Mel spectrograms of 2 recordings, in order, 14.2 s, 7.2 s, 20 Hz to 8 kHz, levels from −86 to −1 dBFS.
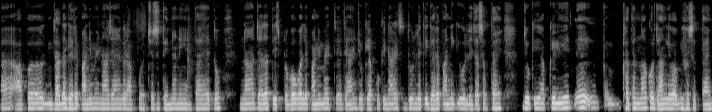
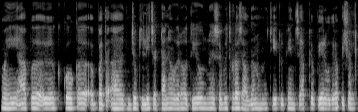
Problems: constant background noise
